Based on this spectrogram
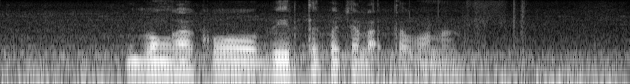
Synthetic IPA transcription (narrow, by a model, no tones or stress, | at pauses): bɔŋɡakɔbiɾt̪əkɔt͡ʃala̰ʔt̪aβɔna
